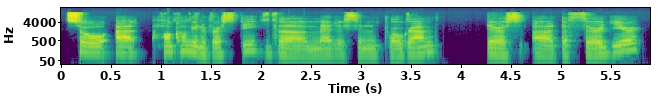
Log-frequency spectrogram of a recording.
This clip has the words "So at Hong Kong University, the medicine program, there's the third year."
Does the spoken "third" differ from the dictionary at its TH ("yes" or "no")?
no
